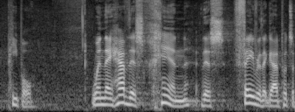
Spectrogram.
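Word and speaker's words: chen (חן): I know that it's not that I have to clear my throat. Chen is how they say that. I'm no Jewish linguist, but chen is how you say that, as I understand it.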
